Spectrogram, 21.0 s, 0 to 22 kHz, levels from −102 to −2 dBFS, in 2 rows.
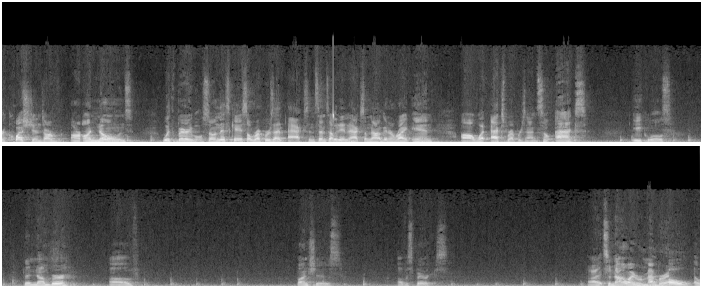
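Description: Damaged data in the compressed stream corrupts three short stretches of frames, at 1.16 to 1.18 s, at 4.97 s and at 20.48 s. Each time, the decoder reaches bytes it cannot parse as valid frames, misreads or rejects them, and loses sync until it finds the next good frame header. Each error is heard as a brief chirp or blip, lasting only about 16 to 20 ms, that cuts into the sound.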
